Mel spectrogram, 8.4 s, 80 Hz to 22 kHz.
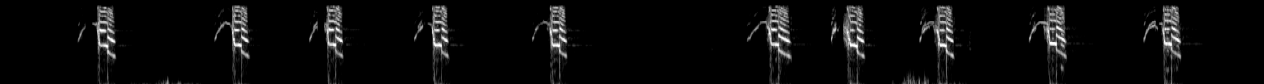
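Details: Golden eagle eaglet begging at a nest in Bucovina, Romania, on 8 June 2021, while its mother feeds it roe deer fawn. There are about ten sharp, high, thin squeals spaced irregularly, with faint rustles between them.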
